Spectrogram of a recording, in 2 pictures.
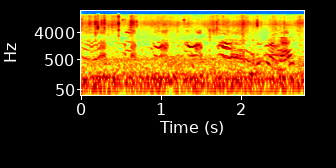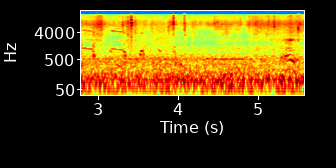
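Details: Litter of four-week-old German Shorthaired Pointer puppies on their first time outside, giving many overlapping high squeaky whines and yelps that rise and fall in quick succession, with soft outdoor background noise.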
